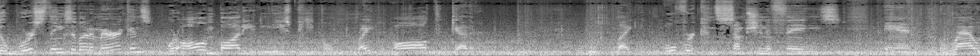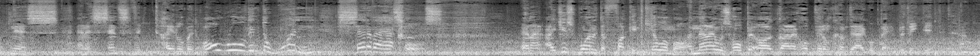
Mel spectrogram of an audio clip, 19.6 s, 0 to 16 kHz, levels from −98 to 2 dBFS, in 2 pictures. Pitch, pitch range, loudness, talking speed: 205 Hz, 180-230 Hz, -11 LUFS, 175 wpm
